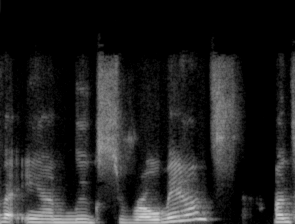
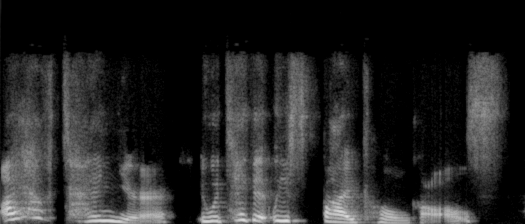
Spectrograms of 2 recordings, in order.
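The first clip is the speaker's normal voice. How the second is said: high, slow, very upset retort-like delivery. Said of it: "very upset".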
